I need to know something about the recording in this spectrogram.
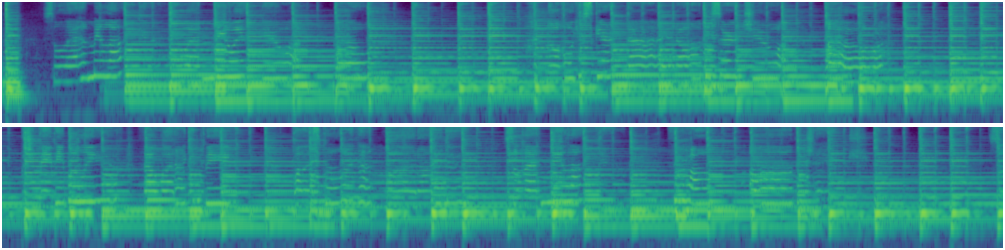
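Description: A woman singing while strumming an acoustic guitar. The playing drops out briefly just after the start, then continues steadily.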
